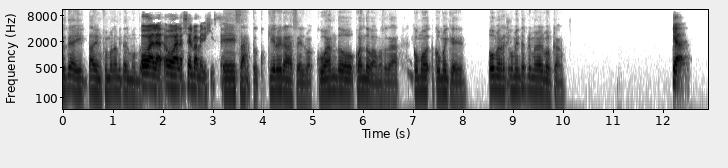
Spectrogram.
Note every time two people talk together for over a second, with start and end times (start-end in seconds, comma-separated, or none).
none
